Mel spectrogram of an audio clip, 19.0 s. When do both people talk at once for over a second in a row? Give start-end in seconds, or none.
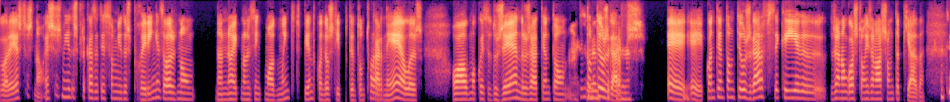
11.4-12.8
